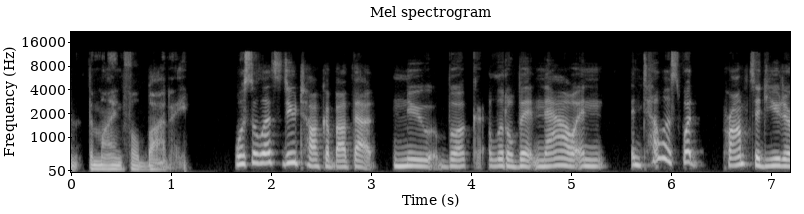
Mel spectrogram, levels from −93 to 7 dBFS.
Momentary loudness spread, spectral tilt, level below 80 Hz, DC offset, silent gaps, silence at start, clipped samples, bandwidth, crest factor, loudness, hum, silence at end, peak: 8 LU; -6.5 dB/octave; -58 dBFS; under 0.1%; none; 0 s; under 0.1%; 12.5 kHz; 16 dB; -22 LUFS; none; 0 s; -6 dBFS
